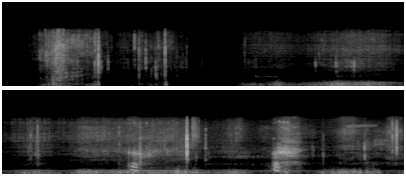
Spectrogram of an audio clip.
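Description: Wind buffeting the microphone as a low, uneven rumble from about three and a half seconds in, after a short rustle about a second in. Two 'ooh' exclamations come near the end.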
